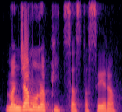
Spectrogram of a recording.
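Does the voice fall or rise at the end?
falls. The voice falls at the end.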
